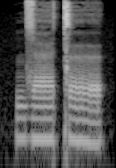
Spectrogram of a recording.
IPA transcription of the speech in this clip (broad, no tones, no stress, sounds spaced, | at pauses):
n z æ ǀ ɜ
